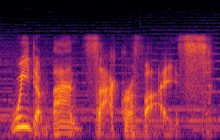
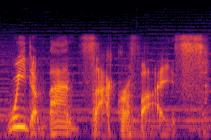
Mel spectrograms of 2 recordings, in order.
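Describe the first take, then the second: First: It is read in a put-on character voice. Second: The same.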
